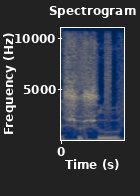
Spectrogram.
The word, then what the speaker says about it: Xiu Xiu: C'est Eugene Robinson, bien sûr, qui s'est accoquiné à Jamie Stewart de Chouchou. – Alors, c'est Chouchou, mais en fait, ça s'écrit Xiu Xiu, c'est ça ?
